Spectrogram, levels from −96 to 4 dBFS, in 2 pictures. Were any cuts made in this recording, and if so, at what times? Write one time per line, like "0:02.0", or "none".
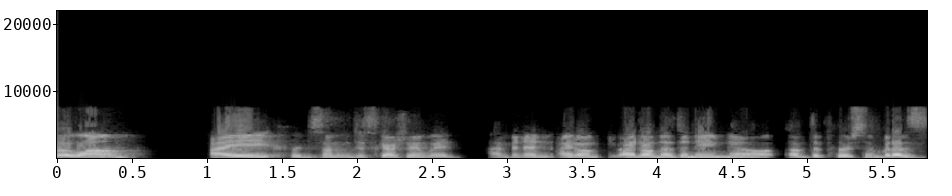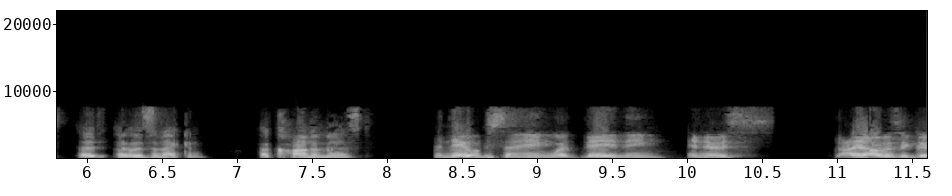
none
